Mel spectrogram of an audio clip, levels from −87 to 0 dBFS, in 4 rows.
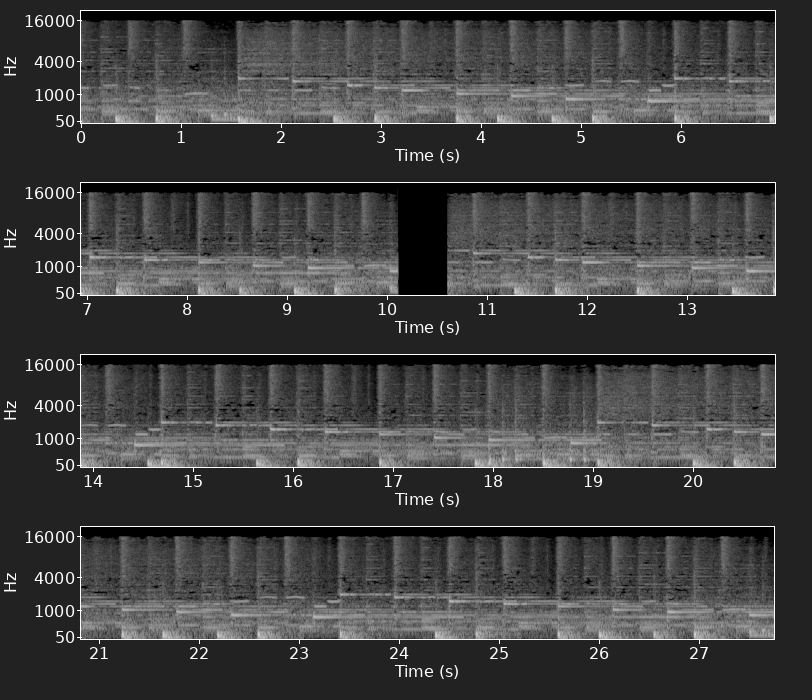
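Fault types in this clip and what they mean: Stream reconnect at 10.11 to 10.65 s: the connection drops and playback goes silent for 500 ms while the player reconnects and starts a fresh decoder mid-stream, so the sound resumes about half a second further on, skipping that stretch.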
